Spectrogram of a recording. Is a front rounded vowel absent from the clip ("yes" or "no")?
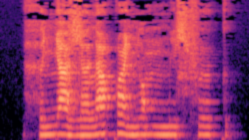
yes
